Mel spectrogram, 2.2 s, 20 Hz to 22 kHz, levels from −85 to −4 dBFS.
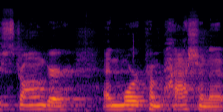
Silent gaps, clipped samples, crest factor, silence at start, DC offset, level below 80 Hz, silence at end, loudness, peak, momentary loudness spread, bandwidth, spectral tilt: none; under 0.1%; 16 dB; 0 s; under 0.1%; -74 dBFS; 0 s; -34 LUFS; -18 dBFS; 6 LU; 16 kHz; -5 dB/octave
